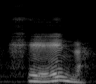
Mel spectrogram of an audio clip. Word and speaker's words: Gehenna: En arameo, en el lenguaje que usaba Cristo, él la llamaba la Gehenna. Se escribe G-E-H-E-N-A, Gehenna.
